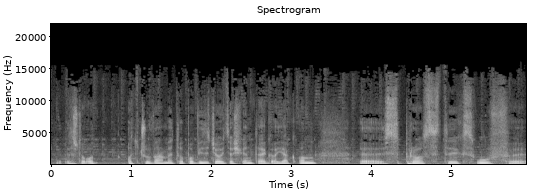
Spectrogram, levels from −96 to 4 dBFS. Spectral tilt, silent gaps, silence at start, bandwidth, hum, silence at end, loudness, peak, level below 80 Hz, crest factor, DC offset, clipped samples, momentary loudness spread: -6 dB/octave; none; 0 s; 15 kHz; none; 0 s; -21 LUFS; -4 dBFS; -36 dBFS; 16 dB; under 0.1%; under 0.1%; 7 LU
